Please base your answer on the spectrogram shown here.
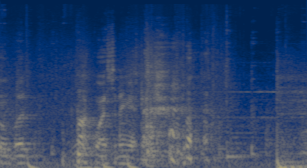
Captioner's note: laughs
